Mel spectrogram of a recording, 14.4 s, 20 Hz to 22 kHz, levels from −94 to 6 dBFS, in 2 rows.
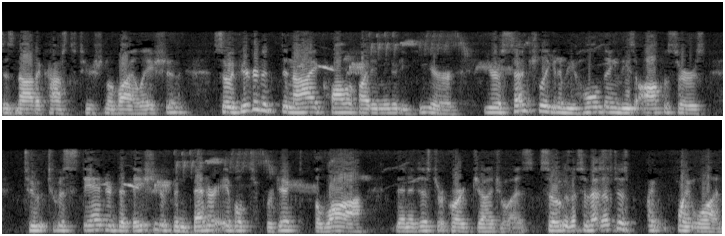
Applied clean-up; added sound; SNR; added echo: none; Bird; 16 dB; none.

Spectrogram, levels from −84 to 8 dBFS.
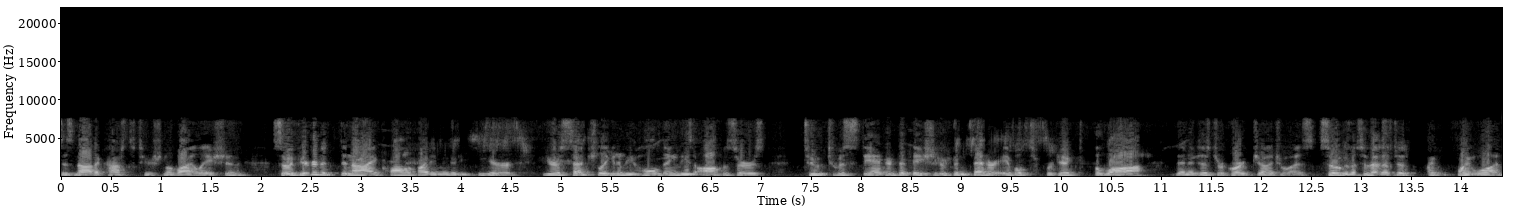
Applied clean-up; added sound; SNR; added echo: neural separator model SepFormer DNS4.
